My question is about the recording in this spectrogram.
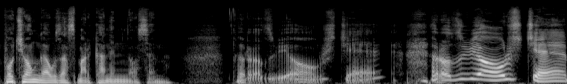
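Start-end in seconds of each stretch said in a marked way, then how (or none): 2.4-3.8 high, slow, whispered creature plea; mumbled whisper. A narrator's reading. Gollum begs his captors, whispered and slow. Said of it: "bełkotał". 4.3-5.7 high, slow, voiced creature plea; mumbled plea. A narrator's reading. Gollum begs his captors, high and slow. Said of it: "bełkotał".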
